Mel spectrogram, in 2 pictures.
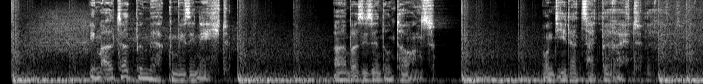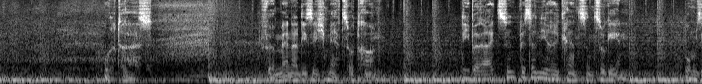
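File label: German, male, character trailer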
